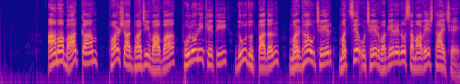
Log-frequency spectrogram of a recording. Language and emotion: Gujarati, neutral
